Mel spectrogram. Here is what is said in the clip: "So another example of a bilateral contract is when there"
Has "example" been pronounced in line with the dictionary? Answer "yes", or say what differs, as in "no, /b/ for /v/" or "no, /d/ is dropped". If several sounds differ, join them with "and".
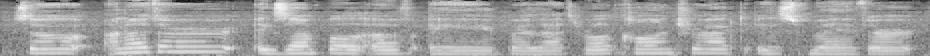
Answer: yes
